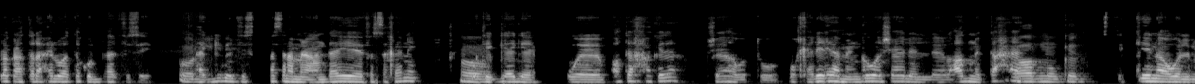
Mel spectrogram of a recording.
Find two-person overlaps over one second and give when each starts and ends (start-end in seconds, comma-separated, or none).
none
